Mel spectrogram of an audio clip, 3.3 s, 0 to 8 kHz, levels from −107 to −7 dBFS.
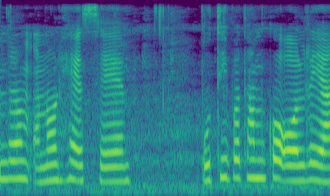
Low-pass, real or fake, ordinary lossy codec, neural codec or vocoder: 7.2 kHz; real; none; none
